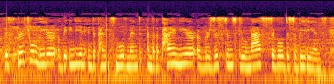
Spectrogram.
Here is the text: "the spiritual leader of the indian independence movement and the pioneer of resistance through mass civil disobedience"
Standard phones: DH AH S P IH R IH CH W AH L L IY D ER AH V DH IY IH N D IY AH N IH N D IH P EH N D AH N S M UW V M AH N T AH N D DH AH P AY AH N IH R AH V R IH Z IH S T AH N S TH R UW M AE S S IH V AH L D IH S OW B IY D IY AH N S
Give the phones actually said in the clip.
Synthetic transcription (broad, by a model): DH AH S P IH R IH CH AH L L IY D ER AH V DH IY IH N D IY AH N IH N D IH P EH N D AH N S M UW V M AH N T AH N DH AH P AY AH N IH R AH V R IH Z IH S T AH N S TH R UW M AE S S IH V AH L D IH S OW B IY D IY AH N S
